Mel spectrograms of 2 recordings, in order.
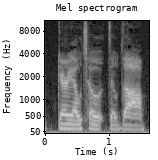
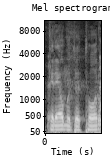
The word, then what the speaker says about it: Guillermo del Toro: It won't be Silent Hill, but it'd be the same sort of game, but with Kojima and Guillermo del Toro. Butchered his name. How'd you say it? – Guillermo del Toro. – That's the one.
